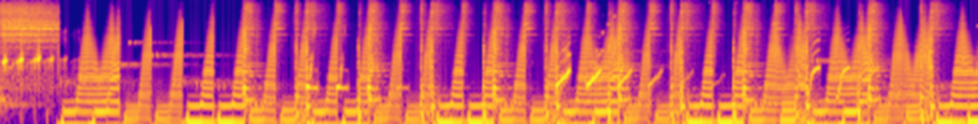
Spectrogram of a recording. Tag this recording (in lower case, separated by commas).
music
